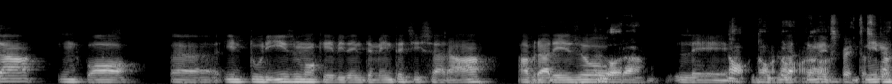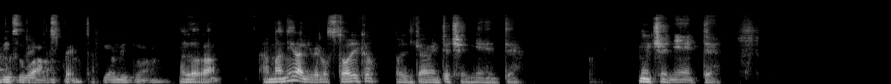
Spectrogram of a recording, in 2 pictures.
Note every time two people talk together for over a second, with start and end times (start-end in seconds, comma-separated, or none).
7.2-9.9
